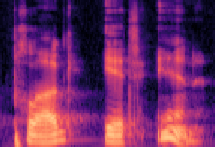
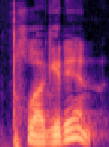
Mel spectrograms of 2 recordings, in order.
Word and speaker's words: plug it in: So, plug it in. Pronunciation, plug it in. The T in it changes to a fast D.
